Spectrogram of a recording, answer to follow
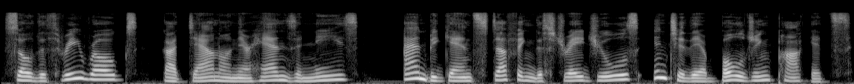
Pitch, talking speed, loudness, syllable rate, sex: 180 Hz, 145 wpm, -16 LUFS, 3.7 syllables/s, female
